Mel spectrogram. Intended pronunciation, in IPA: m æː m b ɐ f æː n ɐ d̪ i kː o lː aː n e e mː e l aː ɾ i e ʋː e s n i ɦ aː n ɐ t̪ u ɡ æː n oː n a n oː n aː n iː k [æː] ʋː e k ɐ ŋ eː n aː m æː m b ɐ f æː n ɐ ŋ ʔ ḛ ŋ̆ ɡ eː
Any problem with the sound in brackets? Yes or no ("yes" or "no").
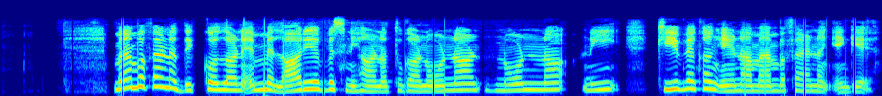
yes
